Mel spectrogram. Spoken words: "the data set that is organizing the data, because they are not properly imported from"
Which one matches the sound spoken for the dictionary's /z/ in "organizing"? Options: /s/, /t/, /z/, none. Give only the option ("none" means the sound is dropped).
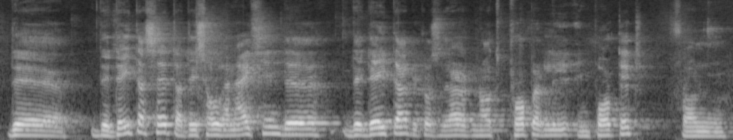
/s/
